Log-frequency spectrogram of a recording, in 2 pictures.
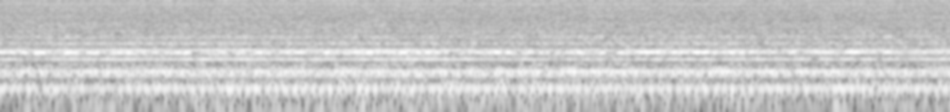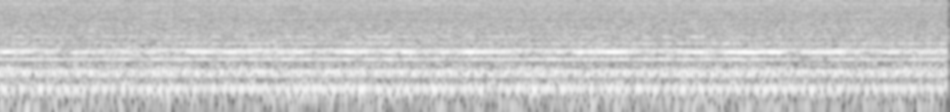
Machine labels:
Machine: fan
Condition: normal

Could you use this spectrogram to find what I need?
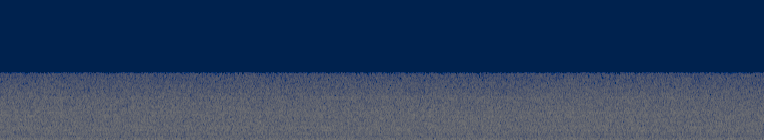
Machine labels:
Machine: pump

